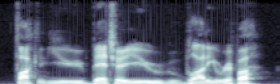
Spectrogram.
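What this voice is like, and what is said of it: Exaggerated fake Australian accent. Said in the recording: “If you enjoyed bad ... caricatures of Australian accents”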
